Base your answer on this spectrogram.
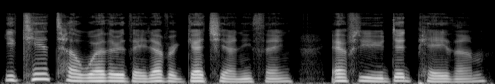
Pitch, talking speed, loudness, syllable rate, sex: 150 Hz, 170 wpm, -16 LUFS, 4.3 syllables/s, female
